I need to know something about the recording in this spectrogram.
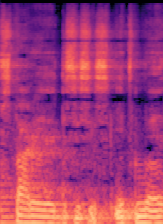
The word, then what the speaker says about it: stare decisis: It is called stare decisis. I will spell it for you.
